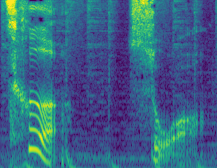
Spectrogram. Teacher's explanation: we've got a very pronounced T-S kind of t. It's a C-E, 厕所.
